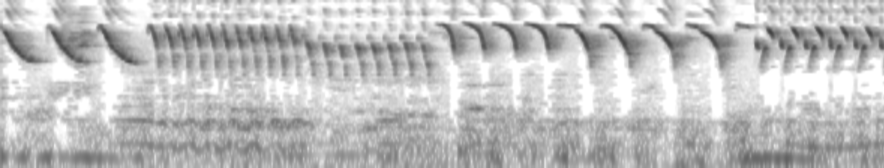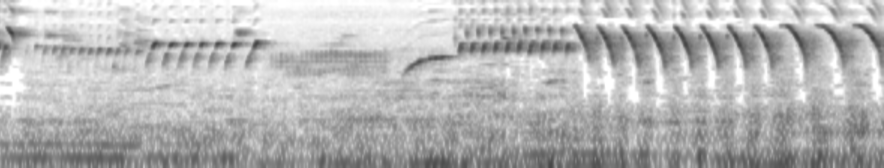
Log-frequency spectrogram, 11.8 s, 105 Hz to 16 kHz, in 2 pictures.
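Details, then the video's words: Canary recorded just before dusk, in song not yet fully warmed up but with nearly a minute of prinia imitation: rapid repeated downward-sweeping whistles, rattling trills and brief lower notes in continuous, shifting phrases. "kenari ini belum kelar mabungnya tapi durasi sudah nyaris 1 menit isian ciblek"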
